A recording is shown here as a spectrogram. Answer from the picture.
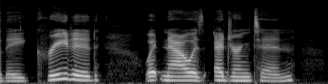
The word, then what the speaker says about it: Edrington: Edrington.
